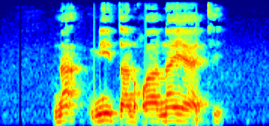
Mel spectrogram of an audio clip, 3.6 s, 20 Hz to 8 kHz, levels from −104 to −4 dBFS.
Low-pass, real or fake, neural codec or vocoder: 7.2 kHz; real; none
